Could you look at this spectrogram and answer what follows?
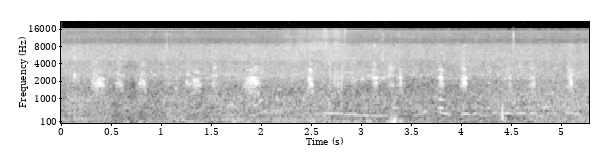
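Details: Call ducks in flight give short, bright quacks in a quick irregular series over steady background noise, with a lower drawn-out tone possibly from a person's voice partway through.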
